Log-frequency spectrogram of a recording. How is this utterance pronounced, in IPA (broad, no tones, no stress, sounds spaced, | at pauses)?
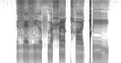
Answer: z ɛ z i ə̯ f ɯ ħ i qʰ ɔ ɪ̯ ǃ i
